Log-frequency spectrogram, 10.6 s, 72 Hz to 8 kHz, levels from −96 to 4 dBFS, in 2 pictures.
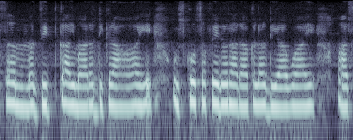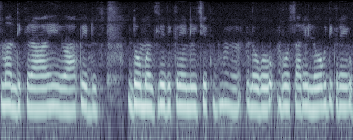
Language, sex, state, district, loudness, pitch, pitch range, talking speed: Hindi, female, Bihar, Bhagalpur, -15 LUFS, 220 Hz, 215-230 Hz, 200 wpm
